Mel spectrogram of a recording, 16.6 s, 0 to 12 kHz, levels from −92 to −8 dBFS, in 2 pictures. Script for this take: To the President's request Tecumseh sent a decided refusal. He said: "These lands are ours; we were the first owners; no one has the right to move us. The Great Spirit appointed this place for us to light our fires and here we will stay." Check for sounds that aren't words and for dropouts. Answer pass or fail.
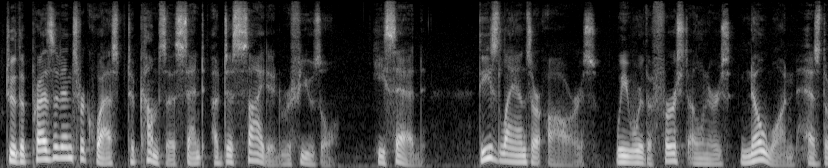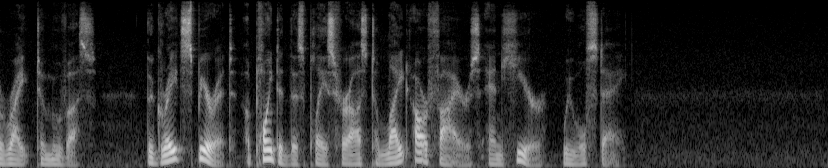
pass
